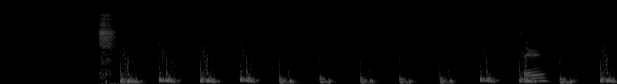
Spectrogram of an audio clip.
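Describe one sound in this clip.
Footsteps thud rhythmically on a wooden floor.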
